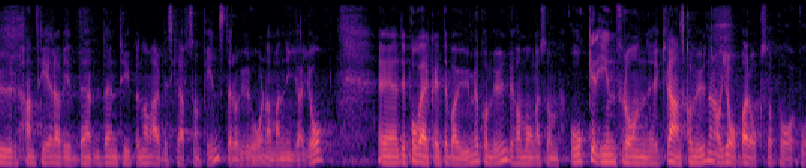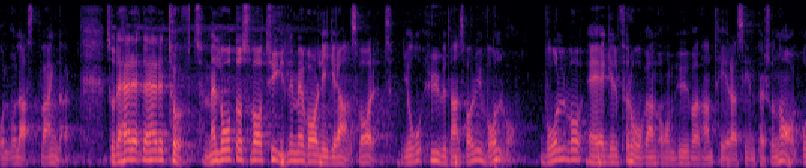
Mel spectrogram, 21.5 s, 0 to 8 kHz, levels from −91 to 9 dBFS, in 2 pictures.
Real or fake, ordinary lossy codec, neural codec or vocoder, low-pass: fake; none; vocoder, 22.05 kHz, 80 mel bands, Vocos; 7.2 kHz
